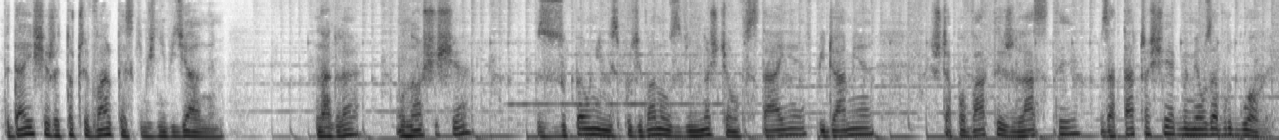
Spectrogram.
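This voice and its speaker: A man reading a literary novel aloud on radio in a calm, measured way. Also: lowish voice, faint music behind. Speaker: audiobook reader.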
